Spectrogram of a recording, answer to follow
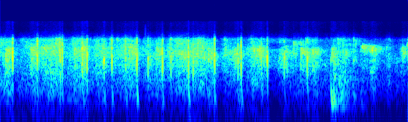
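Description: Audience applauding: many people clapping at once in a steady patter of hand claps. It is heard over a video-call link that cuts off the high end, so the claps sound thin.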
